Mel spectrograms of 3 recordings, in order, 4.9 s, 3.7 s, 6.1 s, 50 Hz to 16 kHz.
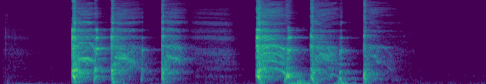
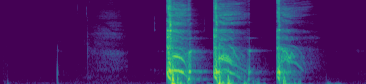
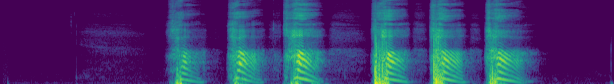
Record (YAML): cough_length: 4.9 s
cough_amplitude: 11868
cough_signal_mean_std_ratio: 0.4
three_cough_length: 3.7 s
three_cough_amplitude: 29483
three_cough_signal_mean_std_ratio: 0.29
exhalation_length: 6.1 s
exhalation_amplitude: 32768
exhalation_signal_mean_std_ratio: 0.36
survey_phase: beta (2021-08-13 to 2022-03-07)
age: 65+
gender: Female
wearing_mask: 'No'
symptom_cough_any: true
symptom_runny_or_blocked_nose: true
symptom_onset: 9 days
smoker_status: Ex-smoker
respiratory_condition_asthma: false
respiratory_condition_other: false
recruitment_source: REACT
submission_delay: 1 day
covid_test_result: Negative
covid_test_method: RT-qPCR
influenza_a_test_result: Negative
influenza_b_test_result: Negative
